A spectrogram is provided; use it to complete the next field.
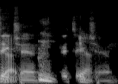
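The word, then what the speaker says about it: Achane: It's a Han.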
